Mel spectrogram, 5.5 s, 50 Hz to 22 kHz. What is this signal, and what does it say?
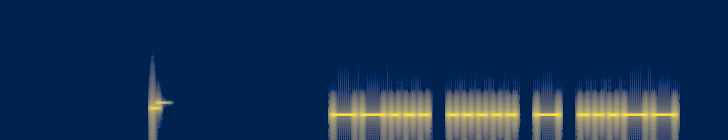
Morse code, heard as a keyed tone, about 22 wpm, 700 Hz. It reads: 75T3
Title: Common Cut Numbers - 4-Digit 22wpm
